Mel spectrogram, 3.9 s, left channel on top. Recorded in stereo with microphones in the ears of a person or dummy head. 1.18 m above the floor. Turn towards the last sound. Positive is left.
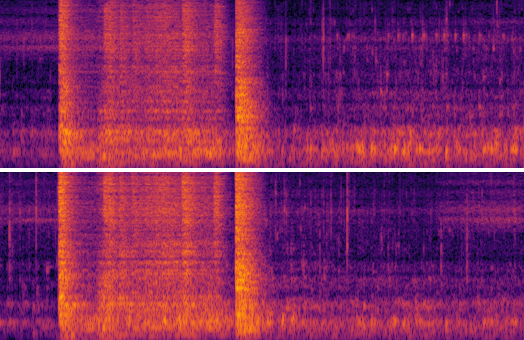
turn(degrees=-25)  # may be behind; listen again after turning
